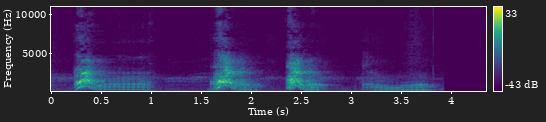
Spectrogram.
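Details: A Shih Tzu puppy gives four short, yappy, rising-then-falling vocal bursts with a slight growl, described as a laugh.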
